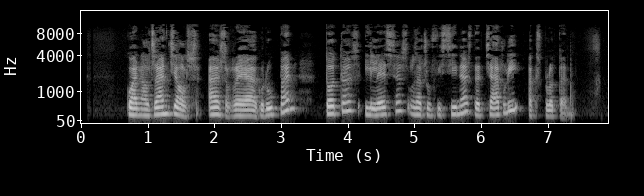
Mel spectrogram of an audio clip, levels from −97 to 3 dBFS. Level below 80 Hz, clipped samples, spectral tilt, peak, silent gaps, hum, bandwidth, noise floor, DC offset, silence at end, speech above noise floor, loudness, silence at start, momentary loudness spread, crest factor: -82 dBFS; under 0.1%; -4.5 dB/octave; -8 dBFS; none; none; 11 kHz; -70 dBFS; under 0.1%; 0.15 s; 42 dB; -28 LUFS; 0.7 s; 10 LU; 20 dB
